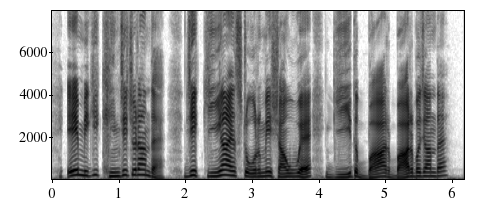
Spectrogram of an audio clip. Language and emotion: Dogri, angry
